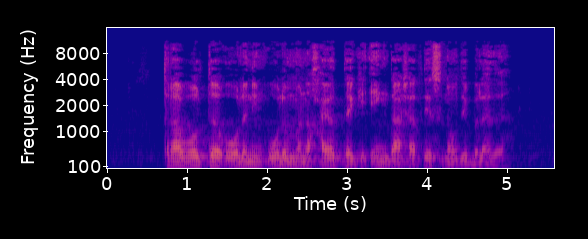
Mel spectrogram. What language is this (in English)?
Uzbek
